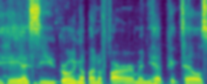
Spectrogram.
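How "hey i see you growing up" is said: ordinary delivery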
